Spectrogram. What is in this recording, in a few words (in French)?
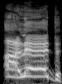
Medic help me, fr; "À L'AIDE !"; Robot Medic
